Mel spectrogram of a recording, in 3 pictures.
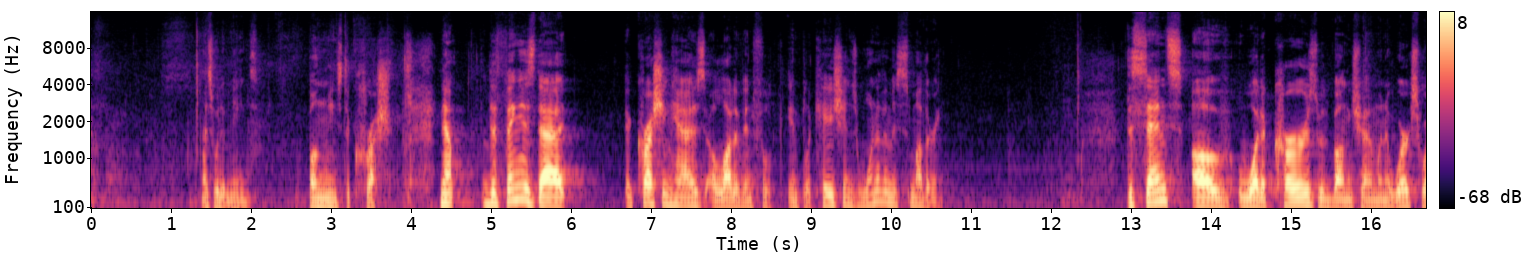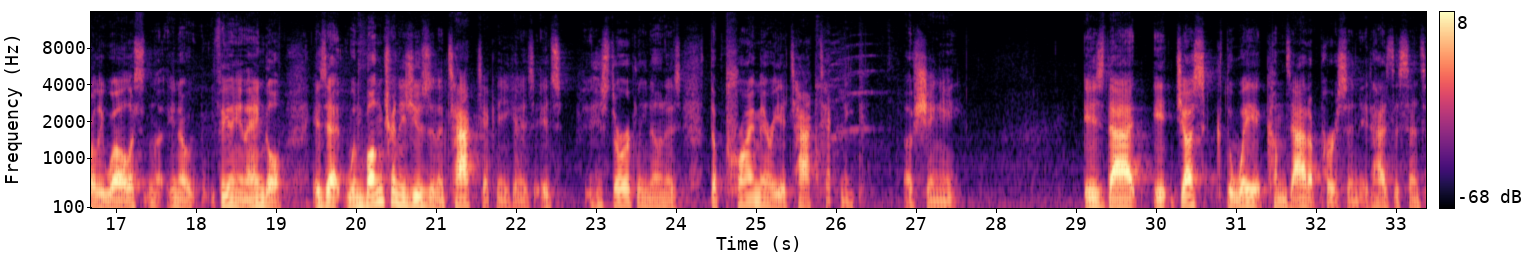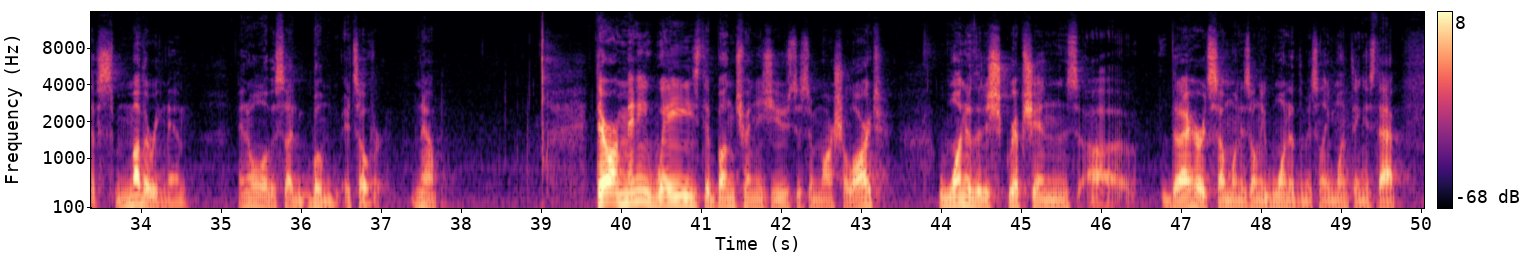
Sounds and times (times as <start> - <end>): Speech: 1.3 - 10.7, 12.9 - 27.6, 29.1 - 34.6, 35.2 - 37.8, 39.7 - 43.4, 44.0 - 49.8.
